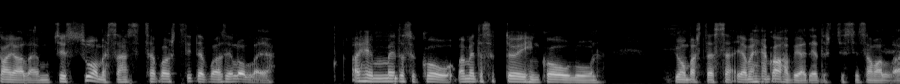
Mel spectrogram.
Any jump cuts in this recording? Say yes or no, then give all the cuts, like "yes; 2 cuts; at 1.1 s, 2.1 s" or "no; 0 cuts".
yes; 1 cut; at 7.7 s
